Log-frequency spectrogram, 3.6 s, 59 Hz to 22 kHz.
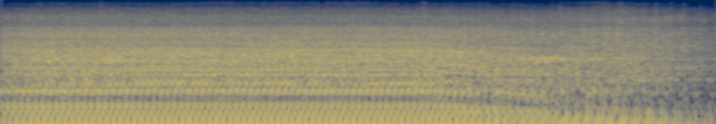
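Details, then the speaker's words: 2024 Harley-Davidson Road Glide V-twin revved in neutral after a brief limp mode and check engine light: flat, steady rev that won't climb past about 3500 rpm, then falls away; owner expected it to rev higher, cause unknown. "Oh, it only revs up to 3500. Interesting. I thought you could rev it up higher than that before. See, look. It only goes to 3500."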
